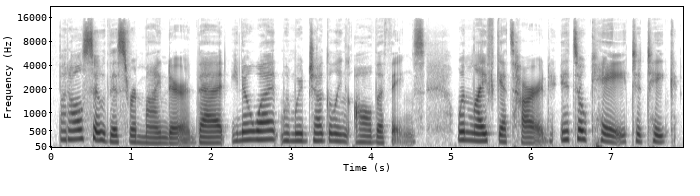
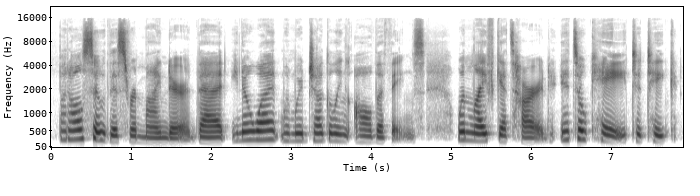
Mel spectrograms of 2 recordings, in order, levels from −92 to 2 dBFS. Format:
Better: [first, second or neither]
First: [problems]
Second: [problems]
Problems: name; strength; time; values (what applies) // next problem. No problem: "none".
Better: first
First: none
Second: thin; somewhat; fading below 300 Hz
